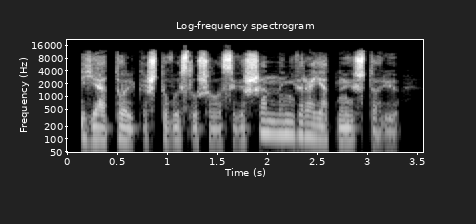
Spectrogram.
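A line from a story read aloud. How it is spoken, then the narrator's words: Whisper. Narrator (Russian): шепнула она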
